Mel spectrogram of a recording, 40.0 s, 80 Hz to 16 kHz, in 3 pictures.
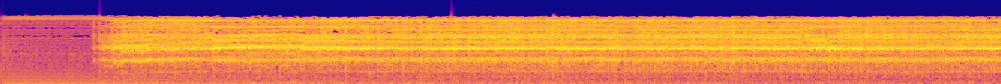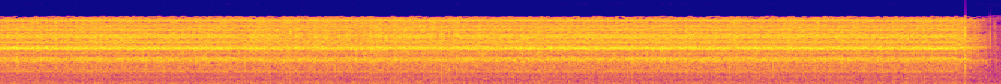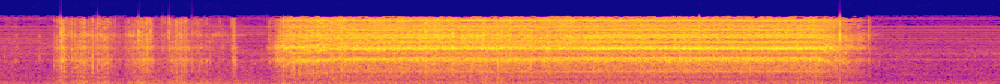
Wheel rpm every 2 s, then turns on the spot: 30, 150, 160, 160, 160, 160, 160, 160, 160, 160, 160, 160, 160, 50, 20, 110, 160, 160, 150, 10.
26-30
